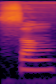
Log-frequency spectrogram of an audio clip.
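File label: "seng", Mandarin Chinese pinyin voice, first tone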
